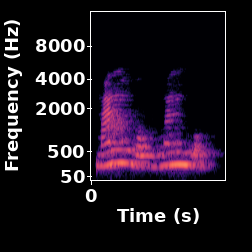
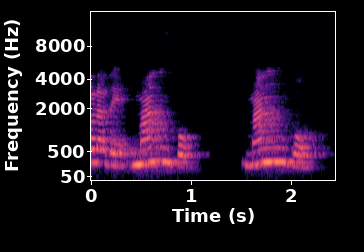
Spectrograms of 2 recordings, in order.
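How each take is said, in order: First: "mango" repeated, "ng" held at the back; "mango" said twice, nasal at the back; "mango" demo of the velar nasal. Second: "mango" with a clear velar "ng"; "mango" with the n pulled back to the velum; nasal mango demo. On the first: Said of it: "esa na es nasal". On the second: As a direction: show how "mango" rings nasal. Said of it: "Si se dan cuenta". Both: Shown as a demonstration.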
